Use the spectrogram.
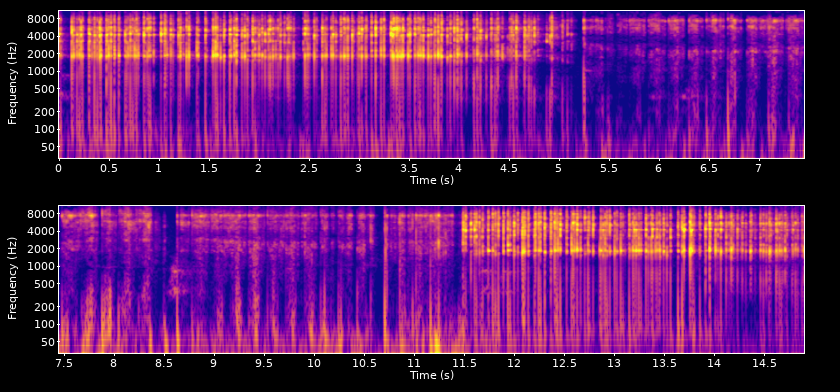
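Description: A hand-sized purple and white aluminium aerosol deodorant can with a red-white cap, hollow and pressurised, is held in one hand close to the microphone and shaken fast so its mixing ball rattles, while fingers also tap the can and cap. The result is dense, rapid clicking and rattling with a bright metallic ring, easing briefly in the middle before the vigorous shaking returns.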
